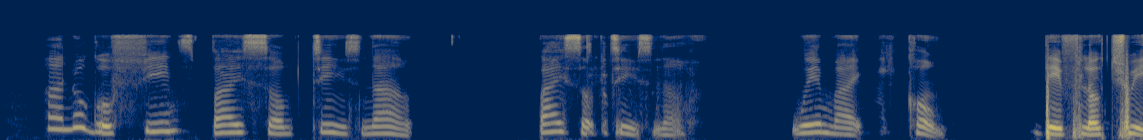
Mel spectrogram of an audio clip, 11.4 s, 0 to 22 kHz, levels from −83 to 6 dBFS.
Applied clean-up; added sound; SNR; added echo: neural mask model Resemble Enhance denoiser.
